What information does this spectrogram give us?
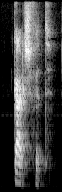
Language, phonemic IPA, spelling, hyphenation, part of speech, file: Dutch, /ˈkaːrsvɛt/, kaarsvet, kaars‧vet, noun, Nl-kaarsvet.ogg
- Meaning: candle wax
